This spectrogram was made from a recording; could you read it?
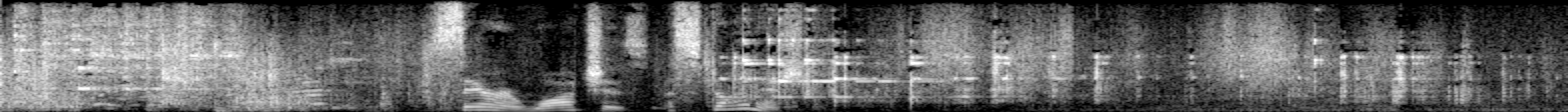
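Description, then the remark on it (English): Loud crashing and thuds as a man knocks one man across a table and another into some chairs, with dishes and food clinking and clattering, followed by scattered rattles. A voice speaks briefly over the commotion. “knocks one joker across the table and the other into some chairs.”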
